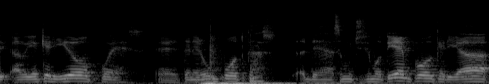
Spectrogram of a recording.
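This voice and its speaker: In a Venezuelan accent, a man talks with audible room echo around him. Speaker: podcast co-host. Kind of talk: casual chat.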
